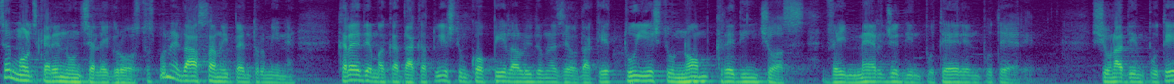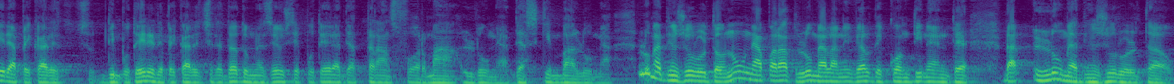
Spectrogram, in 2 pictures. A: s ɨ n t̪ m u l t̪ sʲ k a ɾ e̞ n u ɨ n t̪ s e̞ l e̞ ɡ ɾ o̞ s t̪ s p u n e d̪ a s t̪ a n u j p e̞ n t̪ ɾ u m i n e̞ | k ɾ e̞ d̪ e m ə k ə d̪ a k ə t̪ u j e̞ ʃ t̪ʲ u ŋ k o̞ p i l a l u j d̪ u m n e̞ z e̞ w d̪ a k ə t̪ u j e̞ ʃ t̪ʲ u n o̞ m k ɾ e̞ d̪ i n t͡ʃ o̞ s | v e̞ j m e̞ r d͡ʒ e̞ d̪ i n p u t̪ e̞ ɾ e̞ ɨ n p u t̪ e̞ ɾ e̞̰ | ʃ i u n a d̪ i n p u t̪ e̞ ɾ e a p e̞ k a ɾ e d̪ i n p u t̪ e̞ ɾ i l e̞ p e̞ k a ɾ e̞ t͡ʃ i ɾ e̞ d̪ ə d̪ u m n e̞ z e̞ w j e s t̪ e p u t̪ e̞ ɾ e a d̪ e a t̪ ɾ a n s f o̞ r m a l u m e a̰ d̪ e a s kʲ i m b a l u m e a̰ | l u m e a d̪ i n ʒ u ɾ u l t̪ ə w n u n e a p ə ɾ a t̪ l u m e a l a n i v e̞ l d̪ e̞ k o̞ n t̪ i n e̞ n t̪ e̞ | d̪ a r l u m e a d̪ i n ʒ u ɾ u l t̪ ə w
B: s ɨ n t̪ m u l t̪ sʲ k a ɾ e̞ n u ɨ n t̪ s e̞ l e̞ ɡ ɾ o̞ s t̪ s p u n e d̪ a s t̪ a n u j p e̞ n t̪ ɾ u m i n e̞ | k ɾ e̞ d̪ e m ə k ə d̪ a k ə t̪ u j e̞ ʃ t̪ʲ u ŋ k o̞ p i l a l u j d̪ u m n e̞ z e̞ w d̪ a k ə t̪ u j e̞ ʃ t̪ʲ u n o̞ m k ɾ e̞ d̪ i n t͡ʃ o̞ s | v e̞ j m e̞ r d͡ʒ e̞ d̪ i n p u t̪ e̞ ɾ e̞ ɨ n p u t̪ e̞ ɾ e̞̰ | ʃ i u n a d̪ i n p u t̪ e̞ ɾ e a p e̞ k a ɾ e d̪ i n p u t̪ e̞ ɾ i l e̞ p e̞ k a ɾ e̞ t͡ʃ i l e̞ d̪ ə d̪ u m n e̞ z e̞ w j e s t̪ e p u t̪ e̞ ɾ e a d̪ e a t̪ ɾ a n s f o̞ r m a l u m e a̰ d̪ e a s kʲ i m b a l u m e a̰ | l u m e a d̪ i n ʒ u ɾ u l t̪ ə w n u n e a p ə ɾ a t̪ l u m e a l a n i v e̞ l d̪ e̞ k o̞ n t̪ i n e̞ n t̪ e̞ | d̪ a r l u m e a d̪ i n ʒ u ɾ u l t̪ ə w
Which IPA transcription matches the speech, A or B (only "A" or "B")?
B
